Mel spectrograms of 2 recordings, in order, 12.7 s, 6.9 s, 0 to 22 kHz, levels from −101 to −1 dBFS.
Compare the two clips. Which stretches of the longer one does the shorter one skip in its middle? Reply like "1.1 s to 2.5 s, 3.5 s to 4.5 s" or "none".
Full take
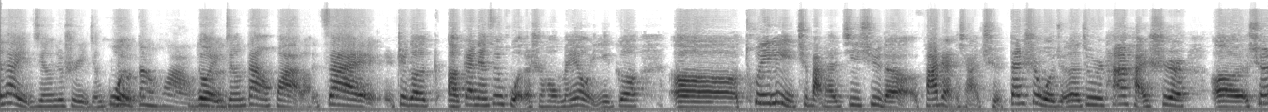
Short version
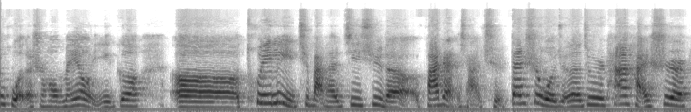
none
